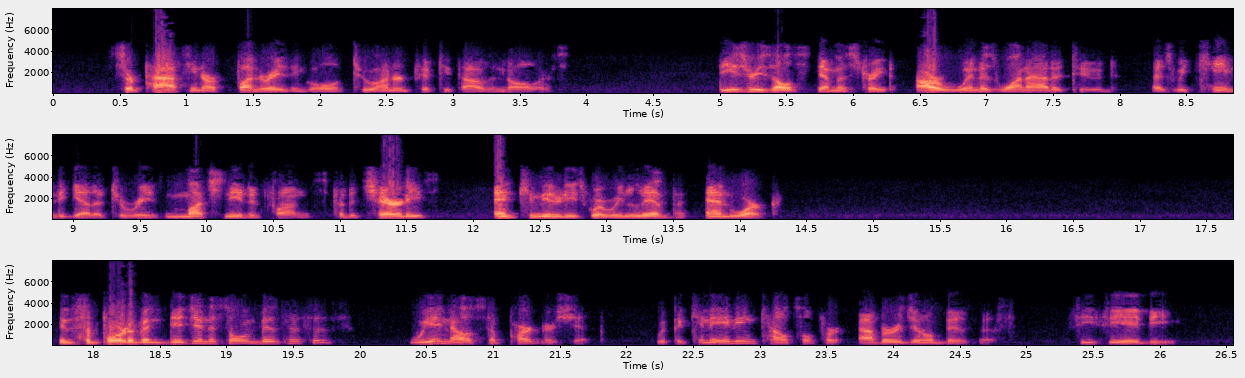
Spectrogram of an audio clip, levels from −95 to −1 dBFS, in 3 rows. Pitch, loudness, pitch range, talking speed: 125 Hz, -22 LUFS, 110-165 Hz, 115 wpm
